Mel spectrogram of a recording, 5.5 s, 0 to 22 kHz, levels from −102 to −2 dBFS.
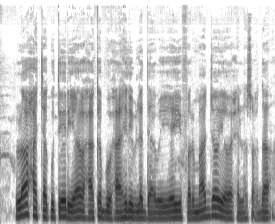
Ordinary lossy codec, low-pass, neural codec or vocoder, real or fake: MP3, 96 kbps; 19.8 kHz; vocoder, 44.1 kHz, 128 mel bands every 512 samples, BigVGAN v2; fake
